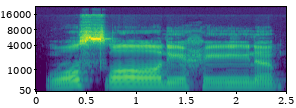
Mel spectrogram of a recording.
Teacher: صاد کو موٹا ادا کریں گے، صاد کے اوپر کھڑا زبر ایک انداز میں کھینچیں گے. ہاں کو یا کے سامنے آئیں گے، یا مد ایک انداز میں کھینچیں گے.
